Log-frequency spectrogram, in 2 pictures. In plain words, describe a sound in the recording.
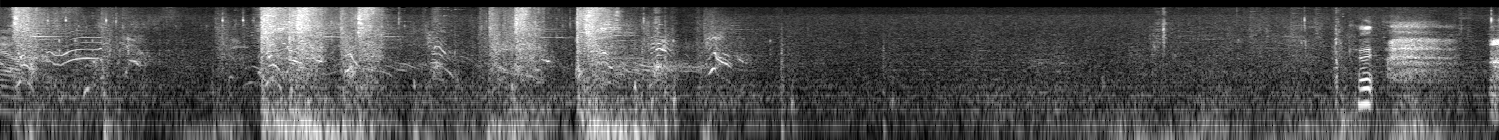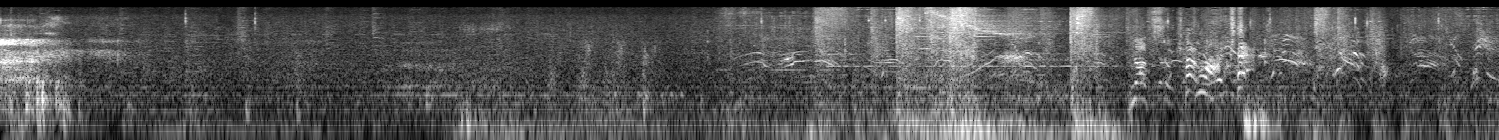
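Sword blows and magic effects clash in a game battle.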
